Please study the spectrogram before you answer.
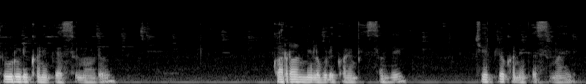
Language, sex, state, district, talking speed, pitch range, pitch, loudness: Telugu, male, Andhra Pradesh, Srikakulam, 70 wpm, 100-110 Hz, 100 Hz, -20 LUFS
